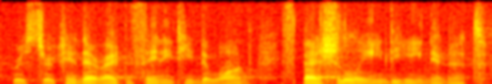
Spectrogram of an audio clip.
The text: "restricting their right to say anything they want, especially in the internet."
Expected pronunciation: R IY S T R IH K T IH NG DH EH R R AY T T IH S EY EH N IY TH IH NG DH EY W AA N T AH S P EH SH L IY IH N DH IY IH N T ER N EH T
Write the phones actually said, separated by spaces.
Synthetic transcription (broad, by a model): R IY S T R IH K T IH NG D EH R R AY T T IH S EY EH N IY T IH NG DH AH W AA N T S P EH SH L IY IH N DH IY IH N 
